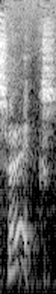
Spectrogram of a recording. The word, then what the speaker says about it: CeX: if you've been to CEX and you've seen any of the prices for some of It's the pronounced sex. sex. That's pronounced sex.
